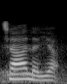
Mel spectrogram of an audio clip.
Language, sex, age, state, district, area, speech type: Sanskrit, female, 18-30, Karnataka, Chikkamagaluru, urban, read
